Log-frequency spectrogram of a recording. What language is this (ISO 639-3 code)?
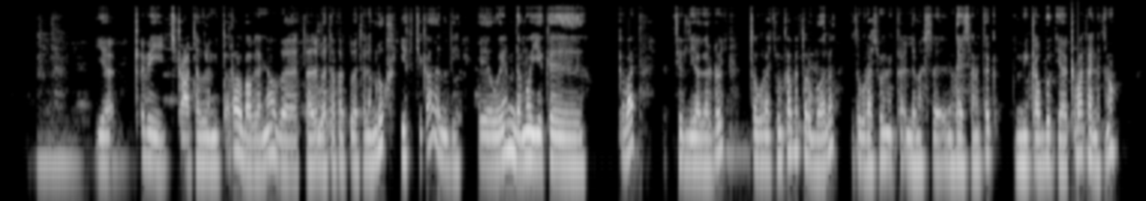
amh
